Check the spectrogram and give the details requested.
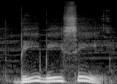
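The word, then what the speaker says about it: Beebeesea: From Italy comes B-E-E-B-E-E-S-E-A, pronounced, you guessed it, BBC, with this catchy tune from 2020's Day Ripper called Mere Sag, here on Bend and Scoop.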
